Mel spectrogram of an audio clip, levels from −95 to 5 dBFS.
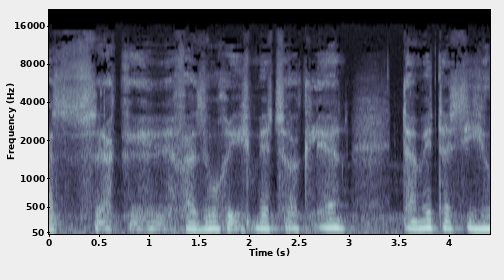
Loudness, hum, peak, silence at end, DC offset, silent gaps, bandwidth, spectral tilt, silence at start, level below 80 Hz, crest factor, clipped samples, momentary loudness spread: -24 LUFS; none; -8 dBFS; 0 s; under 0.1%; none; 15 kHz; -4.5 dB/octave; 0 s; -46 dBFS; 16 dB; under 0.1%; 8 LU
